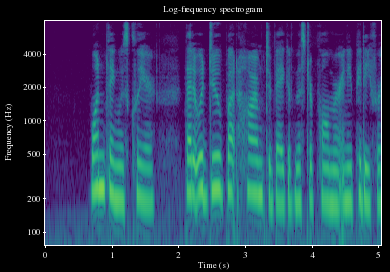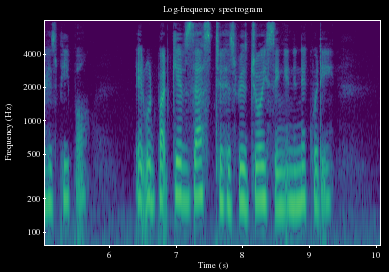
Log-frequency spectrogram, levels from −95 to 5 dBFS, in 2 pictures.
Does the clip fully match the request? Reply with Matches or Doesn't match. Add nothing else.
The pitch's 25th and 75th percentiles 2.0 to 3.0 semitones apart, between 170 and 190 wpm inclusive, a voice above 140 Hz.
Matches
